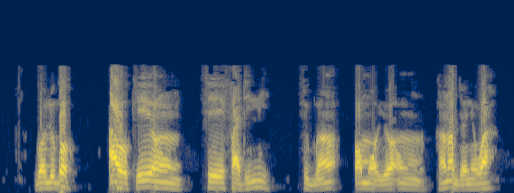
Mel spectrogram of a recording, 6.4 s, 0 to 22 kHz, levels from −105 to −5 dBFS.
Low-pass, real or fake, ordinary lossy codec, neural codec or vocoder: 5.4 kHz; real; MP3, 32 kbps; none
